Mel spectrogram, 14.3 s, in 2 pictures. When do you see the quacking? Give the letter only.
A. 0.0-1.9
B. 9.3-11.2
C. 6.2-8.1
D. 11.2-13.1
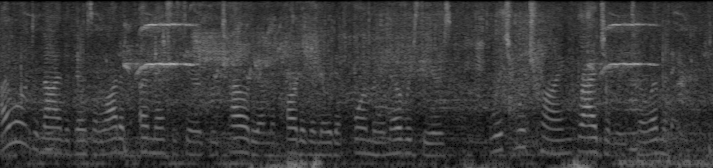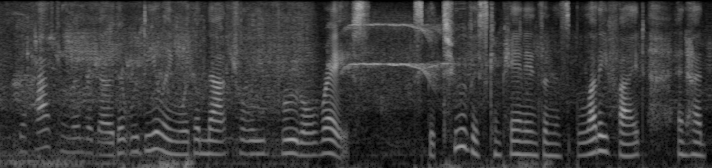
C.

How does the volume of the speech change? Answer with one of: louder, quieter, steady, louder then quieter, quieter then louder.
louder.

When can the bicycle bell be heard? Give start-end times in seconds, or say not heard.
not heard.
